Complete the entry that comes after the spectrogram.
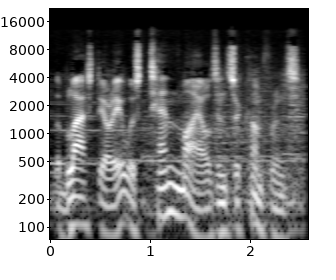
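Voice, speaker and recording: A man's voice: low voice, lively intonation, brisk, over music. A man announcing and narrating formally and theatrically in the style of 1950s radio drama. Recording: vintage radio broadcast.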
